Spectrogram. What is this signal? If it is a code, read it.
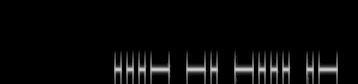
Morse code, heard as a keyed tone, about 20 wpm, 700 Hz. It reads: VNBA
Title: All Cut Numbers - 4-Digit 20wpm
